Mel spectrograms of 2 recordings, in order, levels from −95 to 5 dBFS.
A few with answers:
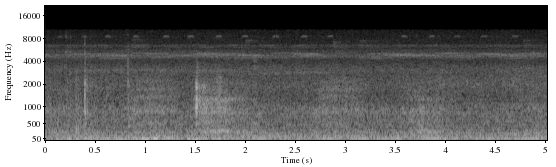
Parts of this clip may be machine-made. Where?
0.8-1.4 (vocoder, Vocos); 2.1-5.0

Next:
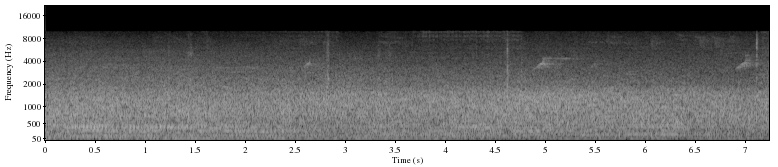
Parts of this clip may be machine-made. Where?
0.0-0.8 (vocoder, Vocos); 3.8-7.2

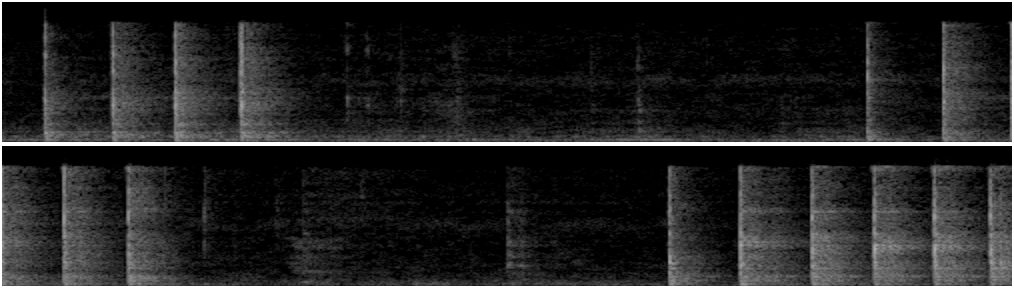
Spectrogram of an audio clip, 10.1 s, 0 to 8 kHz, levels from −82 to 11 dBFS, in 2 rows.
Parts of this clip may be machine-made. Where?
0.0-2.4 (vocoder, Vocos); 6.0-8.9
